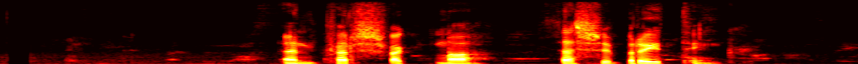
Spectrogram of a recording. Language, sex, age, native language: Icelandic, male, 20-29, Icelandic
